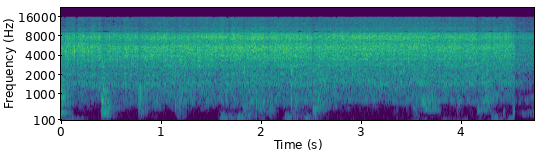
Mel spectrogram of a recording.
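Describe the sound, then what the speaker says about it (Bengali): A spice paste is sautéed in a pan with a splash of water for stuffed pointed gourd dolma with prawn filling, giving a continuous close sizzle broken by repeated stirring scrapes of a spatula, without talk. "ভালো করে 5-10 মিনিট ধরে একটু কষিয়ে নেবো মশলাটাকে"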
